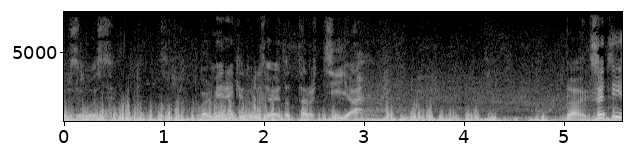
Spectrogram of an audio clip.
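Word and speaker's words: tortilla: Но на мексиканский вариант прононса это было бы тортия. Тортия. Два L произносится как.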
